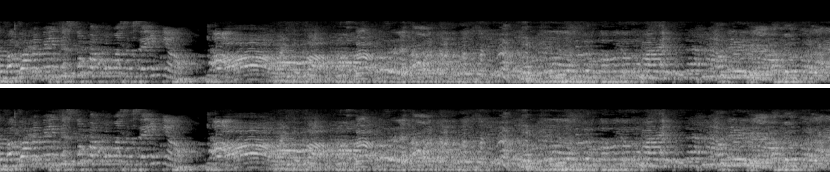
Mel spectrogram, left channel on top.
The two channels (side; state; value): both; identical; correlation 1.00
